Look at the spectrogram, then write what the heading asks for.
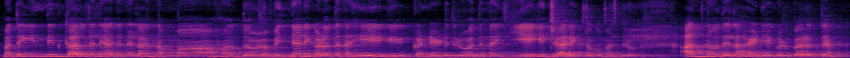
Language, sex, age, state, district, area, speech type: Kannada, female, 18-30, Karnataka, Hassan, urban, spontaneous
